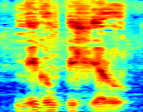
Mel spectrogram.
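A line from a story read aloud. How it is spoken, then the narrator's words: Quiet command. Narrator (Russian): тихо скомандовал я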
